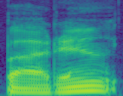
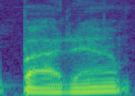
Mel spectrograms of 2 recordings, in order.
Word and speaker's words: parrain: Donc ici, le R n'est même pas prononcé. Il dit parrain, mais en principe, on dit quand même un R roulé. Il dit parrain, ou bien une sorte de D.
